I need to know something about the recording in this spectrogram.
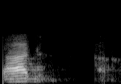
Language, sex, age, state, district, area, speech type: Sindhi, male, 45-60, Gujarat, Kutch, rural, conversation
